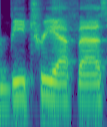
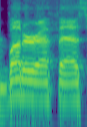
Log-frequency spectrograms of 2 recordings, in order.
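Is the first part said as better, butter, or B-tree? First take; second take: B-tree; butter. First: The first part sounds like "B-tree". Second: The first part sounds like "butter". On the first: "however you want to uh, pronounce that" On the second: "however you want to uh, pronounce that"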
